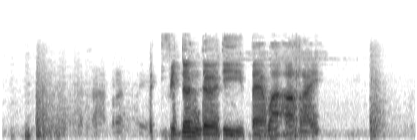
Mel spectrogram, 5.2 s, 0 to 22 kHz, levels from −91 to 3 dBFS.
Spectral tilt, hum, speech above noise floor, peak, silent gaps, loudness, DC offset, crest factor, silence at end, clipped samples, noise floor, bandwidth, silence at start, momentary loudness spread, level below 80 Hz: -6.5 dB/octave; none; 39 dB; -2 dBFS; none; -20 LUFS; under 0.1%; 22 dB; 0.45 s; under 0.1%; -60 dBFS; 8.2 kHz; 0.3 s; 22 LU; -60 dBFS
